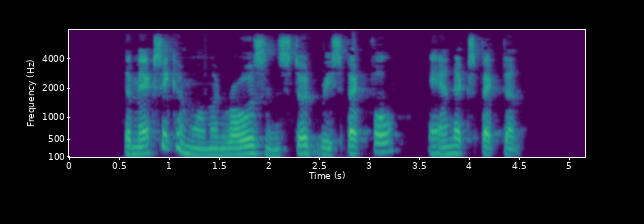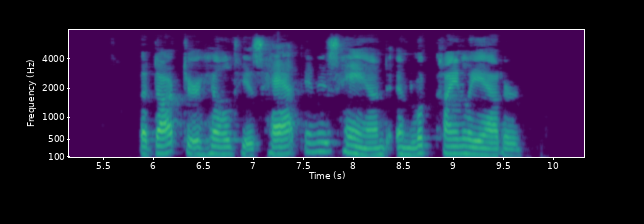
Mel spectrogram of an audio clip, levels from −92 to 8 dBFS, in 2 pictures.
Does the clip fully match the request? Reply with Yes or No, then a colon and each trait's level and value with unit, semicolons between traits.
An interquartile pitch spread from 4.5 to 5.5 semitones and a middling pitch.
No: average, 3.0 semitones; medium, 165 Hz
